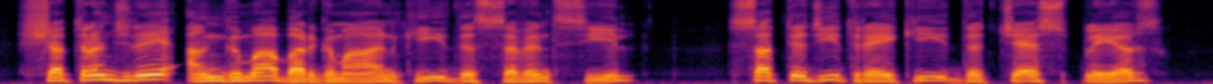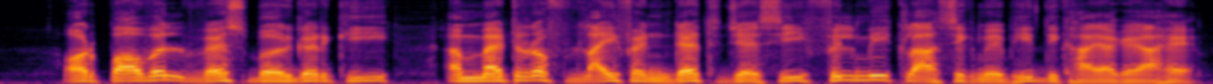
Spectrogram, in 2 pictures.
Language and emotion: Urdu, neutral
